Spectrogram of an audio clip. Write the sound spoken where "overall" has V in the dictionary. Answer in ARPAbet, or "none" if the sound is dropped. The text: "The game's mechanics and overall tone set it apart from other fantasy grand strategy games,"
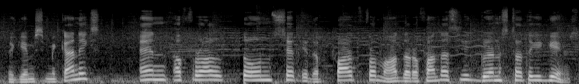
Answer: F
